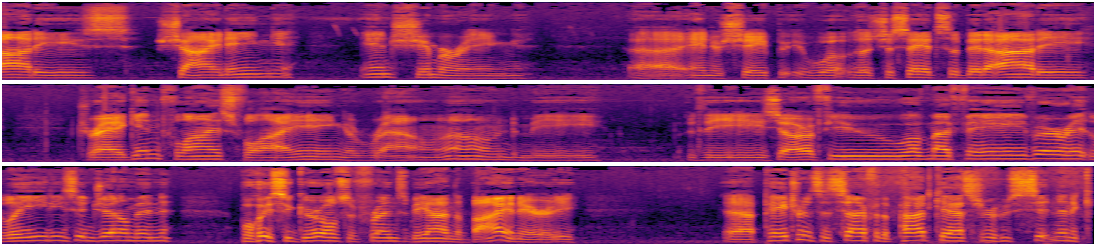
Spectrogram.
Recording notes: On Location in a Kayak. A real ride in a Kayak, it has been edited but it is a on location show.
